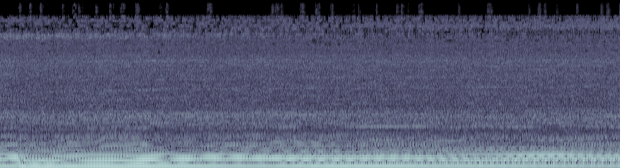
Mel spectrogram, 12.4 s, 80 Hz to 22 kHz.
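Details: Toyota VVTi 2JZ-GTE after throttle delete conversion, warming up, target idle 650-700 rpm: steady elevated hum holding around 2,000 rpm, never settling; resistance test showed failed throttle position sensor, replacement awaited.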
